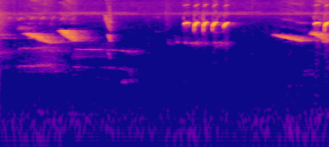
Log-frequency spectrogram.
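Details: Sooty-headed bulbul, caged and on day four of care, calling back to other birds: two full whistled phrases, then a rapid burst of five sharp, even notes, and more whistling at the end.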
